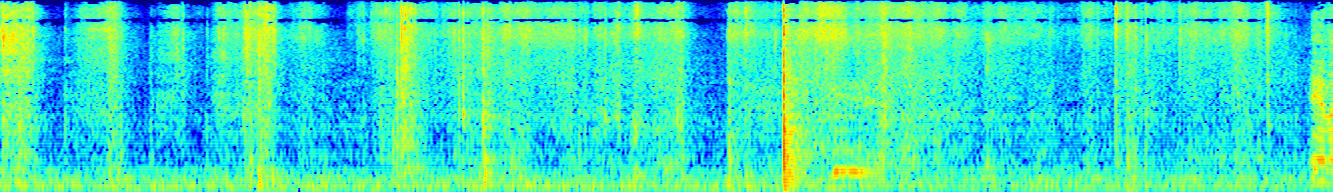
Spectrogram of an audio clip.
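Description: Cardboard parcel being cut open and unpacked by hand: scattered rustling and scraping of cardboard and packing, with one sharp click about six seconds in, over a low steady hum.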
